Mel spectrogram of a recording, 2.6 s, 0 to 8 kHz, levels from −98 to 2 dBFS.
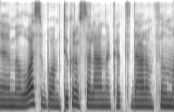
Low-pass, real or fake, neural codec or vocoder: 7.2 kHz; fake; codec, 24 kHz, 3.1 kbps, DualCodec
